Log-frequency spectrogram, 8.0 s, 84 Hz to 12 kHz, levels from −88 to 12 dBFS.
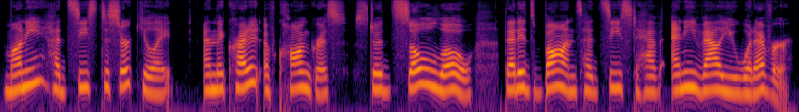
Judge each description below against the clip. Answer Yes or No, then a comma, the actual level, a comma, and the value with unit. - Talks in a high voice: Yes, high, 230 Hz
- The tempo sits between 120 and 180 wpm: Yes, average, 175 wpm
